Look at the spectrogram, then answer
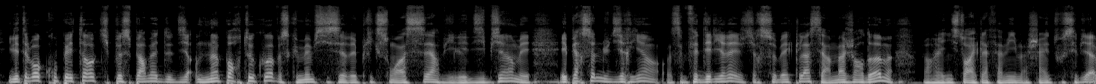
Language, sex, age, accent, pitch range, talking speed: French, male, 20-39, French, 90-115 Hz, 310 wpm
